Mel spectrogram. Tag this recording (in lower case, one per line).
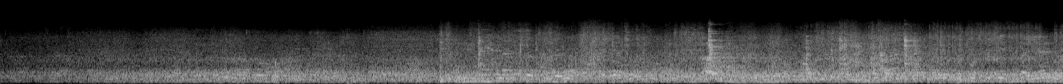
speech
